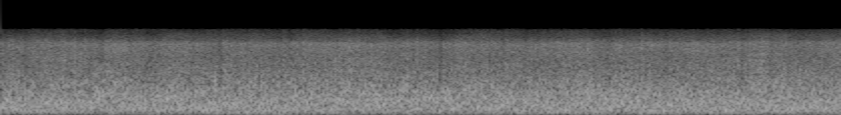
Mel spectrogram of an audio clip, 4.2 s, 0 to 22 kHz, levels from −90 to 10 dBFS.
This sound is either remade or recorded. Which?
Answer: remade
